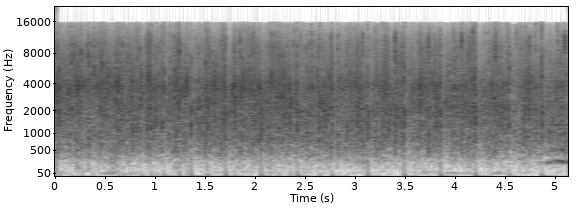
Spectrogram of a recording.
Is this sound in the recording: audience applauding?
yes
